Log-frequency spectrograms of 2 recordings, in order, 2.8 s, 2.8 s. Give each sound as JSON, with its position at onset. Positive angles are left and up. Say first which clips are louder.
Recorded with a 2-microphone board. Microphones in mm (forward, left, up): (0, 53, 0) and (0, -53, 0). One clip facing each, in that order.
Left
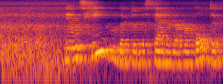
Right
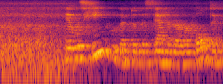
{"t": 0.8, "sound": "a woman speaking", "louder": "left 2 dB", "side_deg": 30, "distance_m": 1.0}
